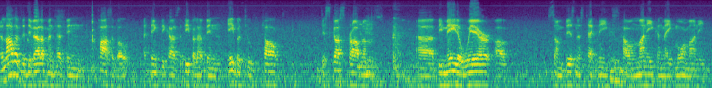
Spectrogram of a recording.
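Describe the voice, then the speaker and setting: A man's fairly low, fairly even voice at a moderate pace, long, frequent pauses, audible room echo and noticeable background noise. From Newfoundland, Canada. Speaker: co-op organizer, guest lecturer. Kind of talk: lecture.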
